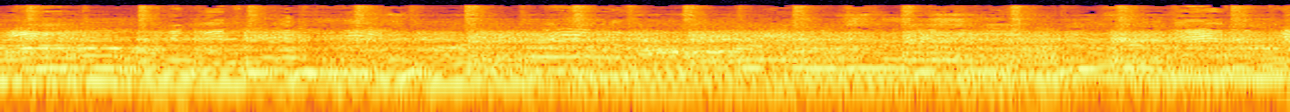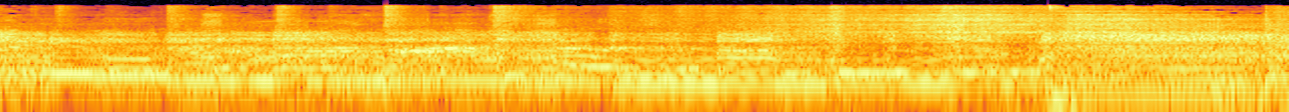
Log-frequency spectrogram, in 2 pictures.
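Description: Live electric guitar played through a stage amplifier, picking out a melodic intro of held notes. Near the end the sound fills out with strong low notes as more of the band comes in.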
